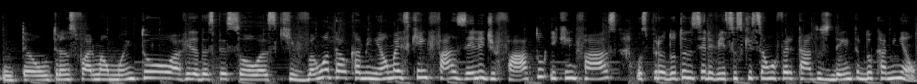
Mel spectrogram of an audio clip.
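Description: A woman talks at a high pitch and a moderate pace, with hardly any pauses. Her intonation is fairly even, her loudness very even, and noticeable background noise is present. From Brazil, São Paulo ABC region. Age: 20s. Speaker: social impact analyst. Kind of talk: interview.

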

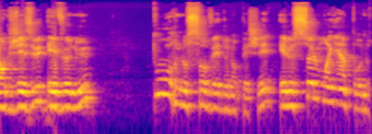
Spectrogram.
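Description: A man with a normal speaking voice talks at a fairly slow pace. His pitch is fairly high. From Morocco. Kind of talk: testimony.

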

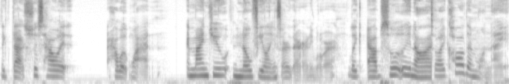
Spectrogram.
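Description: Fairly high in pitch, this woman has an unremarkable speaking voice. She talks at a fairly quick pace with ordinary pitch variation. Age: 20s. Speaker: podcast host. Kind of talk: casual monologue. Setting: home bedroom. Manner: casual, filler-heavy.

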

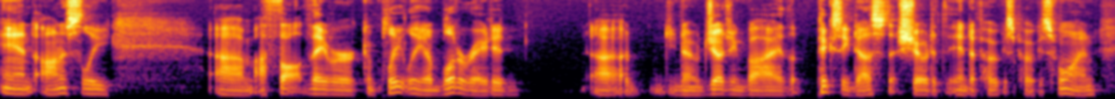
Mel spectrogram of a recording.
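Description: A man with an American accent speaks fairly quickly in a very deep, low pitch with ordinary pitch variation, recorded very cleanly against a silent background. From United States. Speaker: podcast host. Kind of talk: solo podcast monologue. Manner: hesitant, many fillers and restarts.

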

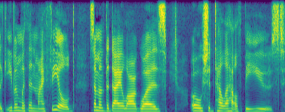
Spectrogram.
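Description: A woman with an ordinary speaking voice, fairly low-pitched, with fairly even intonation. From Virginia. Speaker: mental health counselor. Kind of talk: casual chat.

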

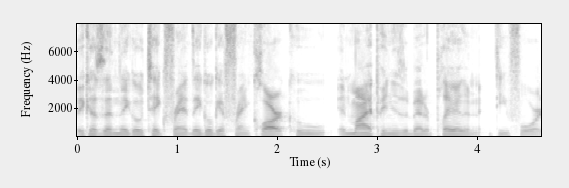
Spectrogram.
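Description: A man with an American accent has a plain, everyday voice at a medium pitch. He speaks at a fairly quick pace with fairly even intonation on a very clean recording with a silent background. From Pennsylvania. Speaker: podcast host, football fan analyst. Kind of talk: casual interview chat.

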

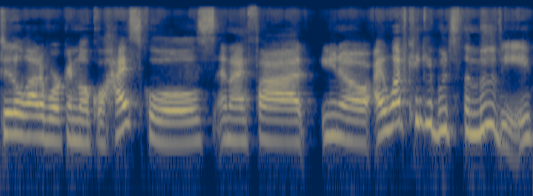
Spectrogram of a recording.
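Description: A woman speaks with an American accent. Her voice sits at a fairly high pitch. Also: very clean recording, silent background. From US, military family (California, Virginia). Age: 30s. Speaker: former arts educator. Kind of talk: interview.

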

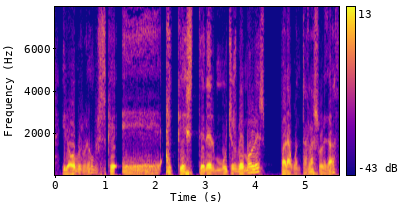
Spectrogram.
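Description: A plain, everyday voice, a man's, fairly low in pitch and fairly slow, on a very clean recording with a silent background. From Spain, Soria province. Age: 50s. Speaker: farmer. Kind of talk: radio interview. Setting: studio.

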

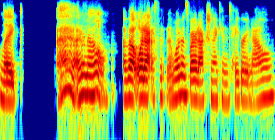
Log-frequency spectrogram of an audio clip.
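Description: Speaking with a Californian accent at a fairly slow pace, a woman holds a medium pitch and fairly even intonation while her loudness swings widely. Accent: Californian American. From US, San Diego. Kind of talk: casual chat. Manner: mellow.

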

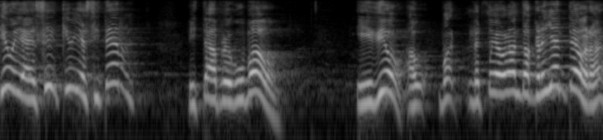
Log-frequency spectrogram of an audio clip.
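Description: A man with an extremely high voice talks at a moderate pace with lively intonation and long, frequent pauses. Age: 70s. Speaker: elderly preacher. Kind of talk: testimony. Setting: church.

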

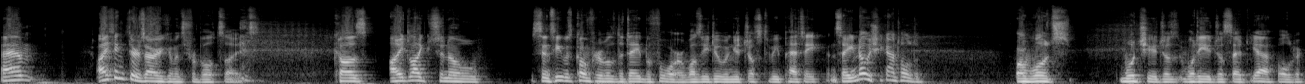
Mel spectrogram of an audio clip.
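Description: A man speaks in a Cork accent at a medium pitch and a fairly quick pace, with ordinary pitch variation and a playful tone. His long, frequent pauses stand out on a very clean recording with a silent background. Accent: Cork Irish. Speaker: radio co-host. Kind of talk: casual radio banter. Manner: joking, playful, teasing.

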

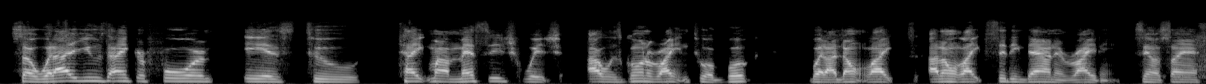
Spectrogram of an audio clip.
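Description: A man with a Southern US accent speaks at a fairly slow pace, his medium pitch carrying a bright, sharp tone and fairly even intonation. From US South, north Georgia. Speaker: podcaster and cook. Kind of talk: casual chat. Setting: app call with random co-host. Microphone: poor internet connection.

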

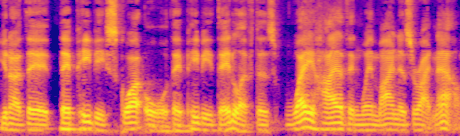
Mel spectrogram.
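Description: Fairly even in intonation and fairly slow in pace, this voice with a New Zealand accent comes through a very clean recording with a silent background. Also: man, very deep, low pitch for a man. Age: 30s. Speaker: jiu-jitsu athlete and coach. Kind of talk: podcast interview.

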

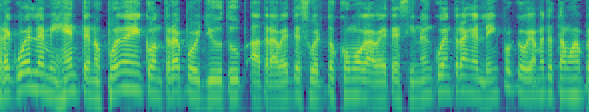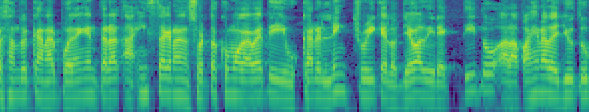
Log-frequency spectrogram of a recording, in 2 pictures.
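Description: Talking at a very fast pace with hardly any pauses, a man uses a fairly high pitch and a bright, sharp tone. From Puerto Rico, Bayamón. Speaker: podcast host. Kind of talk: casual chat. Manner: animated.

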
